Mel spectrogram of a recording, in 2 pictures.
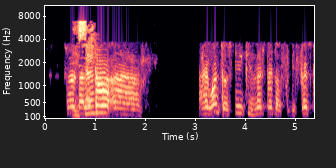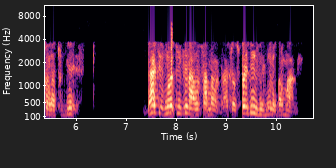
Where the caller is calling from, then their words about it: Enugu State, Nigeria; I'm calling from Germany.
